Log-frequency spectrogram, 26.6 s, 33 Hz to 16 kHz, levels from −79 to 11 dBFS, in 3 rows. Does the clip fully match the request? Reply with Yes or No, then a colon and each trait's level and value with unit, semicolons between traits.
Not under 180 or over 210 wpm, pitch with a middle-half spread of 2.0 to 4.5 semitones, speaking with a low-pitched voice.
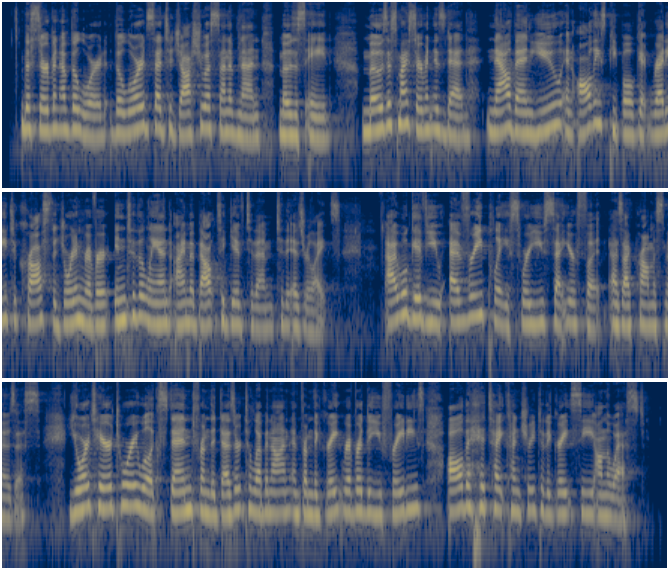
No: average, 200 wpm; average, 2.8 semitones; high, 205 Hz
